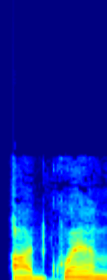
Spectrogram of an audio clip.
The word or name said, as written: ad quem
